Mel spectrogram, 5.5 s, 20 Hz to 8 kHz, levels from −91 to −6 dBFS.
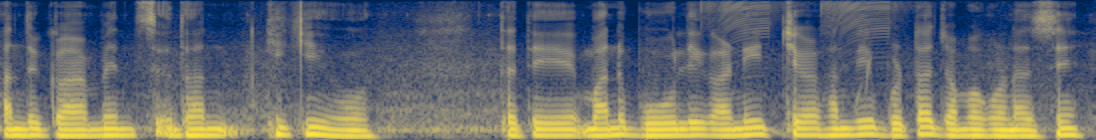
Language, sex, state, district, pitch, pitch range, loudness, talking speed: Nagamese, male, Nagaland, Dimapur, 130 Hz, 125-135 Hz, -13 LUFS, 185 wpm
